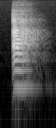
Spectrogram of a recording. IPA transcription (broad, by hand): æ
